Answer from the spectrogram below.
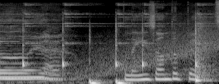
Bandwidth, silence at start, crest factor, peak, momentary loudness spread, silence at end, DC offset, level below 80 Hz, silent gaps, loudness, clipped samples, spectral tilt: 20 kHz; 0 s; 16 dB; 0 dBFS; 5 LU; 0 s; under 0.1%; -20 dBFS; none; -18 LUFS; under 0.1%; -5.5 dB/octave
